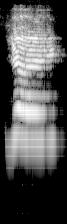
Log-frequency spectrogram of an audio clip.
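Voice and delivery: high, loud little yay; excited cheer. Real, not acted. Host cheering for animal-loving Iron Horse, high and loud. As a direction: cheer it like a happy fan.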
